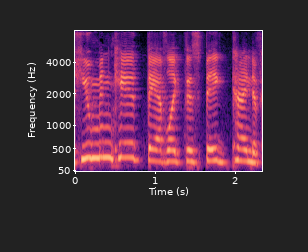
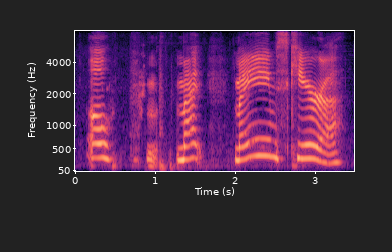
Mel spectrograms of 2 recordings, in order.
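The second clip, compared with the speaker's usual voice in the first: put-on child voice, much higher pitch; 4 semitones higher than usual. A player in a campaign answers another player asking their character's name, in a child voice. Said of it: "my child voice is pretty good".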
